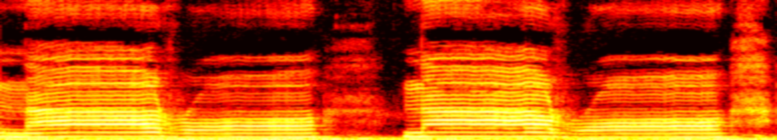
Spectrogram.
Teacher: अच्छा, अब रॉ भी मोटा पढ़ेंगे. रॉ पे ज़बर या पेश हो, रॉ मोटा पढ़ते हैं, या ज़बर की या पेश की कोई सी भी फॉर्म हो.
